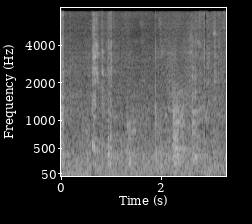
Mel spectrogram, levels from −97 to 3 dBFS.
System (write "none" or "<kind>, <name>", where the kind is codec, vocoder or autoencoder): codec, DAC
